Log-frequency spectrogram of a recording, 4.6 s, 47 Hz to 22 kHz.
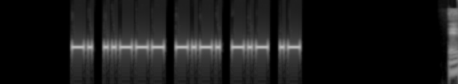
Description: Morse code, heard as a keyed tone, about 35 wpm, 700 Hz. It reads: N2CKA
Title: Speed Racing - USA Call Signs 30wpm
